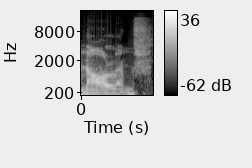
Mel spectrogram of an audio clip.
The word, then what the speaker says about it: New Orleans: No. No, we call it Nawlins.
